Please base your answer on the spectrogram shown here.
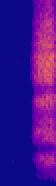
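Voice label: "banana", Mandarin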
